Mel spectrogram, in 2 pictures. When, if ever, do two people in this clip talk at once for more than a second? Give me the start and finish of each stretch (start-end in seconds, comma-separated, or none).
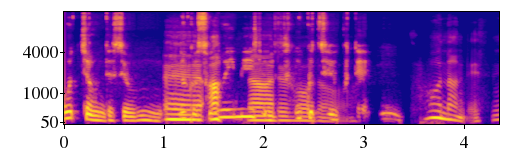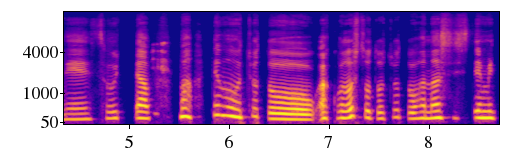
1.0-2.9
